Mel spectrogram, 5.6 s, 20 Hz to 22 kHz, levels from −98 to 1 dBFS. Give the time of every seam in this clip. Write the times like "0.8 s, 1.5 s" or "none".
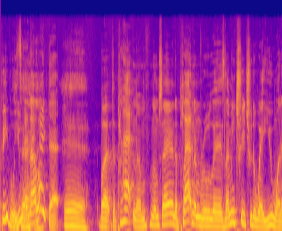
none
